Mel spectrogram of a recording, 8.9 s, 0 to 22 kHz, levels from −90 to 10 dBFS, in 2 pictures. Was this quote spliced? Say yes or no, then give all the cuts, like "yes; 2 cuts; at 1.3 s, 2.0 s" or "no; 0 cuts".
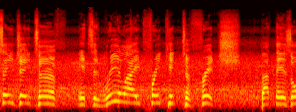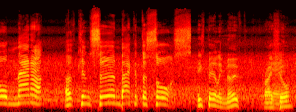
no; 0 cuts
